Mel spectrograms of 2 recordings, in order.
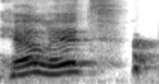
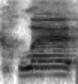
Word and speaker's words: Kellett: And you said the Kellett right. You have to. I hate when people don't roll the R's. People say, listen, for so long the Calderon was Calderon. Like people didn't know how to say it, but now all the Latinos know how to say Calderon, but they say Clet or Kel.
